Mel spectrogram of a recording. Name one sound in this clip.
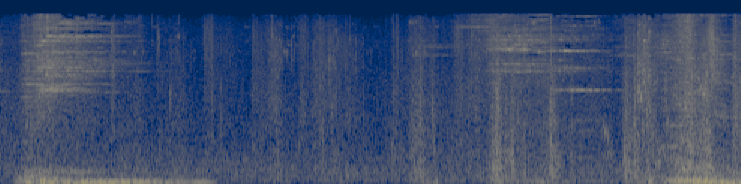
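Footsteps tread on grass and dirt.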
